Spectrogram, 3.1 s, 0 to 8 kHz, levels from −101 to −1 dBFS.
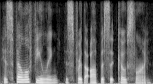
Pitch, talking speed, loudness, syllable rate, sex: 170 Hz, 175 wpm, -18 LUFS, 4.8 syllables/s, female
